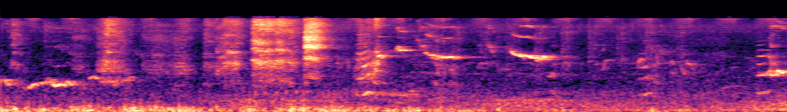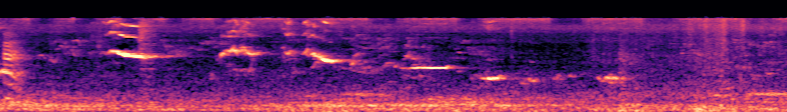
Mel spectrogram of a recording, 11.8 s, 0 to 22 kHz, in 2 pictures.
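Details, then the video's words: A young fledgling pied butcherbird, visiting with a parent near a water feeder on the morning of 21 January 2019, tests its voice with a rambling warble of short clear whistles and slurred notes over a low rumble and faint chirps. "Young Pied Butcher Bird Warbling Away"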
